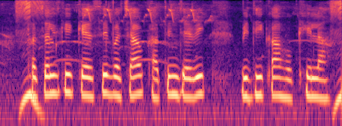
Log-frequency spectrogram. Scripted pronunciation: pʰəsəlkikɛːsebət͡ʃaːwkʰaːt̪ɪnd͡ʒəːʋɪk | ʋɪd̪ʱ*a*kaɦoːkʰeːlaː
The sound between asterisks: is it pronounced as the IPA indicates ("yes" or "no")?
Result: no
